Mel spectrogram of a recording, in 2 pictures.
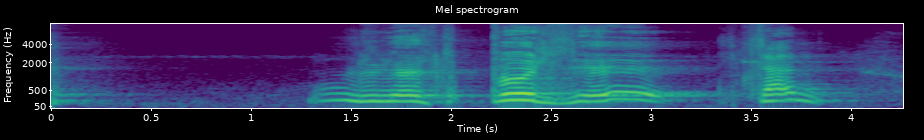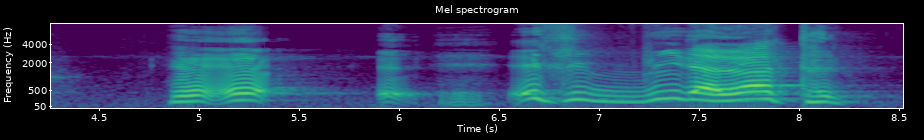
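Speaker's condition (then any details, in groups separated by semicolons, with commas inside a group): Cerebral palsy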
